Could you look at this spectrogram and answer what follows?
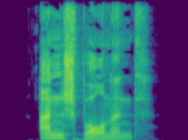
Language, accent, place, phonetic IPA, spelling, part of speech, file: German, Germany, Berlin, [ˈanˌʃpɔʁnənt], anspornend, verb, De-anspornend.ogg
- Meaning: present participle of anspornen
